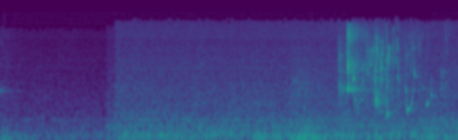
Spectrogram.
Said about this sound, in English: now in uniform, has his hands in a sink of water again, eyes closed.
